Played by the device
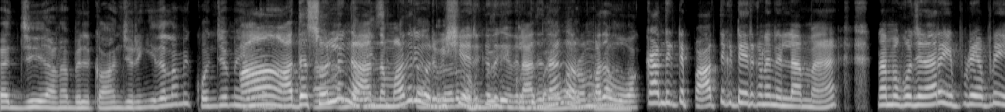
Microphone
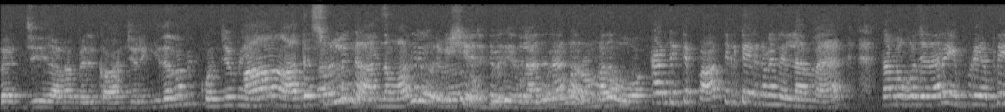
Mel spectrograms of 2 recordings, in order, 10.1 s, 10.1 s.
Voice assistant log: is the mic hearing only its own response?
Yes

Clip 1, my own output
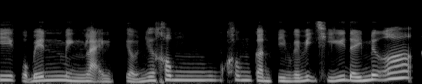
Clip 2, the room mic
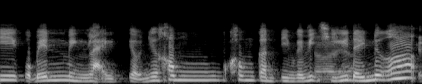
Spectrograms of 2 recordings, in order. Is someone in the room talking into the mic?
Yes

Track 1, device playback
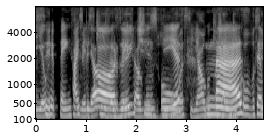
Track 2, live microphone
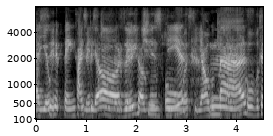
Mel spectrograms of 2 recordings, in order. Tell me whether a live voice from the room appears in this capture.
No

